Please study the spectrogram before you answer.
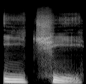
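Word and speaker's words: Yi qi: The species was named Yi Chi, pronounced ee chee, which means strange wing in Mandarin.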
